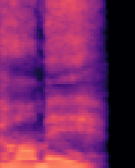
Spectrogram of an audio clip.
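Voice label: vocal female, Dance Vocals, spoken words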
